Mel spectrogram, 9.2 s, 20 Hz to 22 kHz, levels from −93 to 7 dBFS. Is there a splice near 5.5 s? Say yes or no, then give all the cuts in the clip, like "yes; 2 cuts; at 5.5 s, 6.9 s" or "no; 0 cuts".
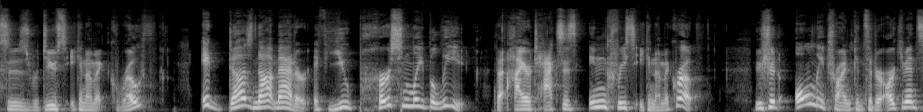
no; 2 cuts; at 1.9 s, 7.5 s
